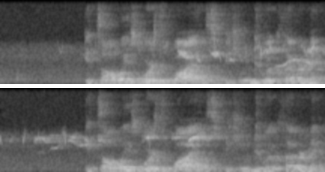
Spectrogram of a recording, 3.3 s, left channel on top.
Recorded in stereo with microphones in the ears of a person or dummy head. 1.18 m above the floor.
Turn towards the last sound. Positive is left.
turn(degrees=30)  # may be behind; listen again after turning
